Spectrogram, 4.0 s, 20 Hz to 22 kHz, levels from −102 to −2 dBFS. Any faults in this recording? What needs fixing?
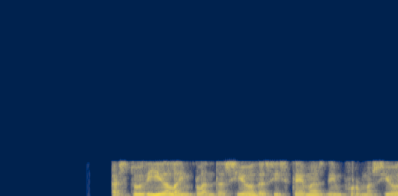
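No faults found; nothing needs fixing.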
